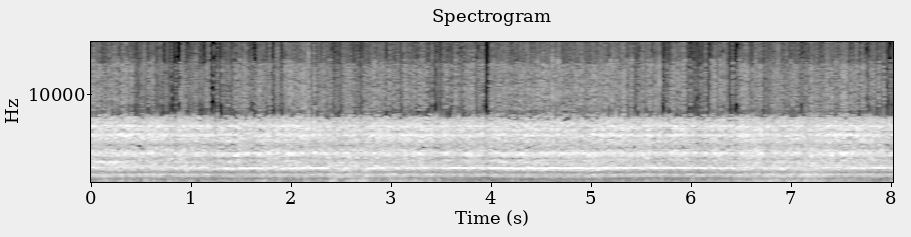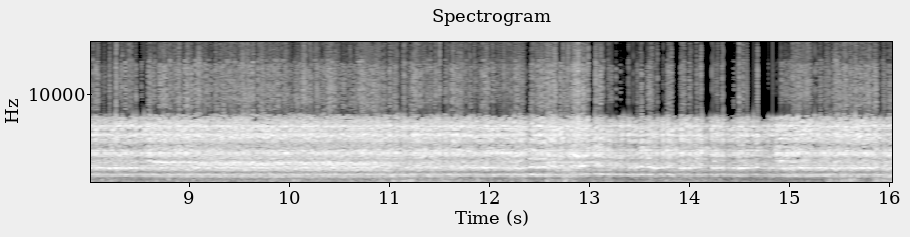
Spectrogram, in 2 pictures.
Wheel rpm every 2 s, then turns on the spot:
220, 230, 220, 230, 220, 210, 250, 230.
none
